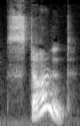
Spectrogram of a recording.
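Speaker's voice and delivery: ordinary delivery, nothing marked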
